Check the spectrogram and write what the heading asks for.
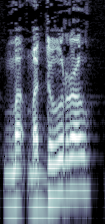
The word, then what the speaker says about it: Maduro: And Maduro. Maduro. Got a nice little subtle roll of the R in there.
